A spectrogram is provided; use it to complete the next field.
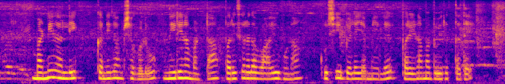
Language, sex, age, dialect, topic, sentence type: Kannada, female, 25-30, Mysore Kannada, agriculture, statement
